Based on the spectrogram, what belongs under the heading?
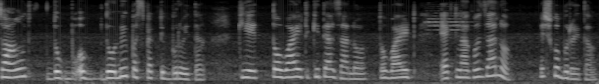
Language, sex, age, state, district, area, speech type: Goan Konkani, female, 18-30, Goa, Salcete, rural, spontaneous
